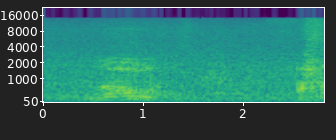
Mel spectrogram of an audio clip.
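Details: Max, a German Shepherd getting towel dried in November 2012, gives one short wavering groan-like moan, followed by a brief rustling burst near the end.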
